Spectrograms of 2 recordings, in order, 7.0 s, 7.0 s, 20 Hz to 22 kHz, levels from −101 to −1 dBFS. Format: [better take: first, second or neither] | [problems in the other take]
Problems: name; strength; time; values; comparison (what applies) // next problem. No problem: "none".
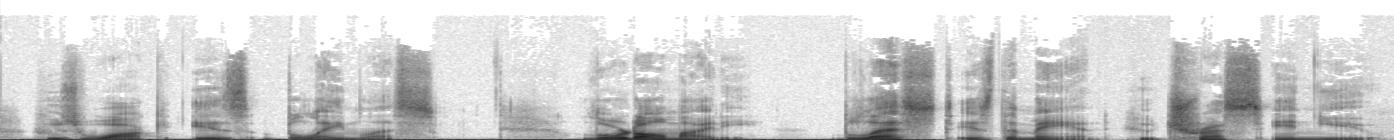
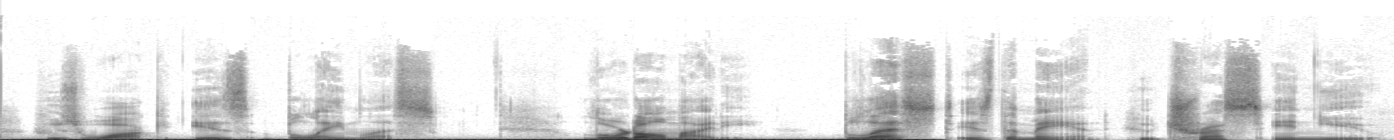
first | low rumble; loud; until 4.5 s; 8 dB below the speech; faint in the first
